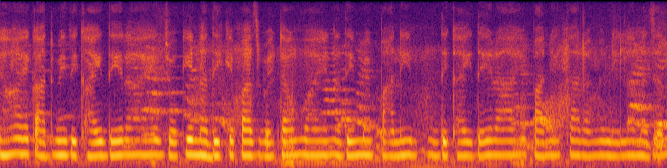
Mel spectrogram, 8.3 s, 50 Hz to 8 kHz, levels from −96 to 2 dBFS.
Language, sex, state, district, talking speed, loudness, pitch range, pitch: Hindi, female, Uttar Pradesh, Jyotiba Phule Nagar, 195 wpm, -16 LUFS, 200-210 Hz, 205 Hz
